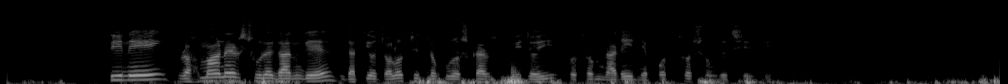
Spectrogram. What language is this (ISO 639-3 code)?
ben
